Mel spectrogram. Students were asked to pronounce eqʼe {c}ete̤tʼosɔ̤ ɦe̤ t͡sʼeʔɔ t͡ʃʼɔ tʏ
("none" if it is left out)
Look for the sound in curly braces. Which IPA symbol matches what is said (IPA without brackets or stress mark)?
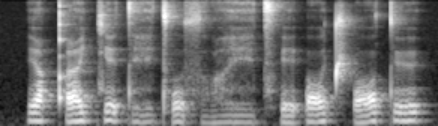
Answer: c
